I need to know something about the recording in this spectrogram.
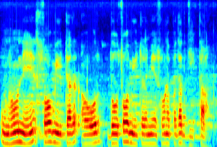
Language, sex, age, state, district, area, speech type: Hindi, male, 60+, Uttar Pradesh, Sitapur, rural, read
